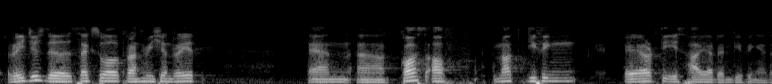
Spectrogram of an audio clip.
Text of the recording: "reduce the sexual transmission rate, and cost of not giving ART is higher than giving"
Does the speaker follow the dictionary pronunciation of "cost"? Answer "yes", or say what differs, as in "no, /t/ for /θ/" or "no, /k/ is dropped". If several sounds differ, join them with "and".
no, /t/ is dropped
